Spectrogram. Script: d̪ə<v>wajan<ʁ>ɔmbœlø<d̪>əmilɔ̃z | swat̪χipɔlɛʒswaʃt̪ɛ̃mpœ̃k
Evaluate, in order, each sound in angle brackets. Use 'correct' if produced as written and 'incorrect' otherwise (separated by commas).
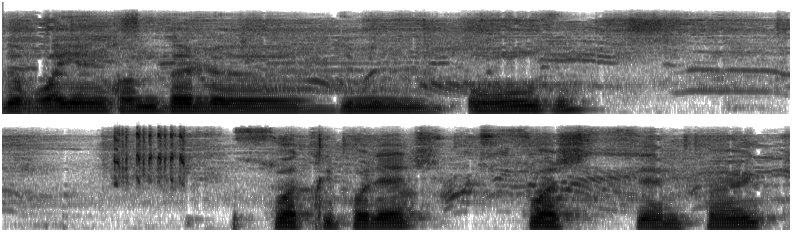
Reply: incorrect, correct, correct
